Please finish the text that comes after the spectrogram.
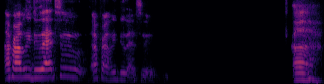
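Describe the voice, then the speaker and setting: A woman hosting a casual livestream, reading out comments and chatting in a quick, stumbling way, often repeating her phrases. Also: on the high side, animated, a bit bright. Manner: talks fast, stumbling and repeating herself. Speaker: livestream host and content creator. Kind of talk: casual live chat reading viewer comments aloud.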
